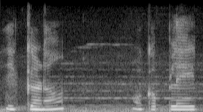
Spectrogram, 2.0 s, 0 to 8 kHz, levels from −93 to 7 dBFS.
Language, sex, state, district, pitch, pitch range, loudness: Telugu, female, Andhra Pradesh, Sri Satya Sai, 220 Hz, 215-230 Hz, -15 LUFS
